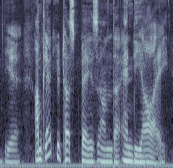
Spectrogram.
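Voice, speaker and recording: A man's voice: mid-range voice, unhurried. Man, online event host, casual, fillers, video call audio. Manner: casual, frequent "like, you know" fillers. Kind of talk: online conference moderation.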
